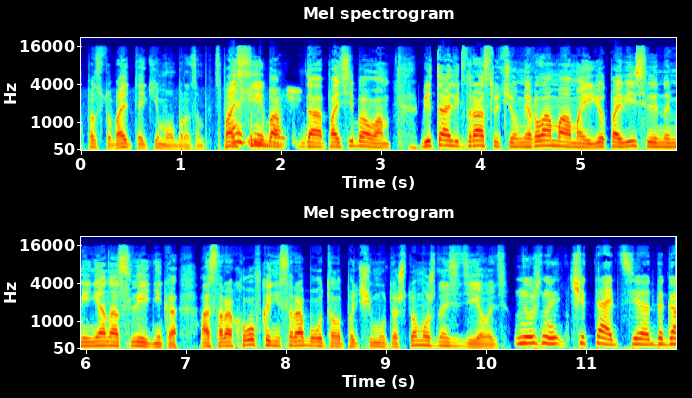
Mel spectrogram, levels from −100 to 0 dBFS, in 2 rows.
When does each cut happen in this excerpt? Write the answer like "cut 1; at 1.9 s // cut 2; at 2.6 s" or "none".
cut 1; at 1.3 s // cut 2; at 3.8 s // cut 3; at 5.3 s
